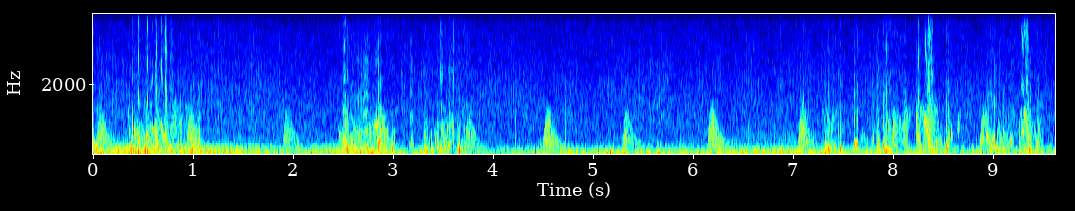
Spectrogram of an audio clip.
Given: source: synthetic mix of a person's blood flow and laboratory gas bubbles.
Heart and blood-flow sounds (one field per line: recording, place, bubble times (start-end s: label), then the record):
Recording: Doppler ultrasound of blood flow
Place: subclavian vein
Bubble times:
0.32-1.10 s: bubbles
2.44-3.05 s: bubbles
3.15-3.22 s: bubbles
3.27-3.75 s: bubbles
7.28-7.53 s: bubbles
7.58-8.18 s: bubbles
8.22-8.68 s: bubbles
8.79-9.55 s: bubbles
From the record:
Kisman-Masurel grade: 333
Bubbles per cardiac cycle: rolling drumbeat, 9 or more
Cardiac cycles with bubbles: 50 to 99%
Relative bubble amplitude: loud (0.450 to 0.775)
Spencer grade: 3 (all of the cardiac periods contain showers or single bubble signals, but not dominating or overriding the cardiac motion signals)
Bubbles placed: anywhere in the cardiac cycle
